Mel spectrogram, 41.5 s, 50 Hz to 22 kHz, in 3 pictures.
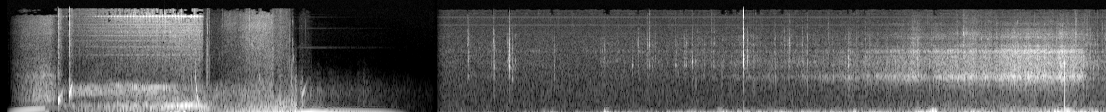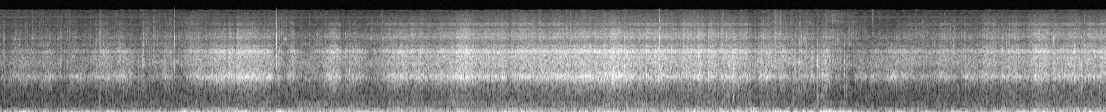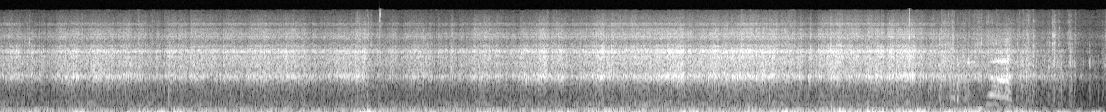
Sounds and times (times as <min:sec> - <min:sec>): Bicycle: 0:05.6 - 0:41.4.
